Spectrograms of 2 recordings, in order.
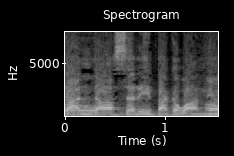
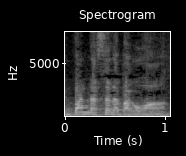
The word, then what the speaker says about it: Bandar Seri Begawan: Bandar Seri Begawan in Brunei. Bandar Seri Begawan, as they say in the local twang.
